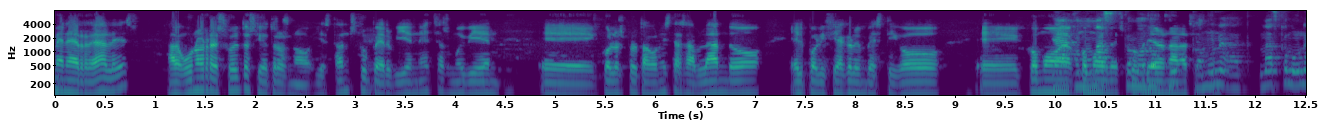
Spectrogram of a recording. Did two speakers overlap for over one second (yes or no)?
yes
